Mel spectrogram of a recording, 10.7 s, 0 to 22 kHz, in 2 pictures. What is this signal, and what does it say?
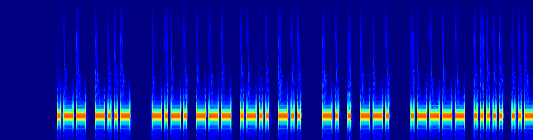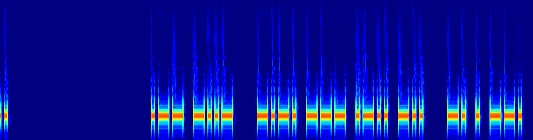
Morse code, heard as a keyed tone, about 33 wpm, 700 Hz. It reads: WX COLD NEG 15F WX COLD NEG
